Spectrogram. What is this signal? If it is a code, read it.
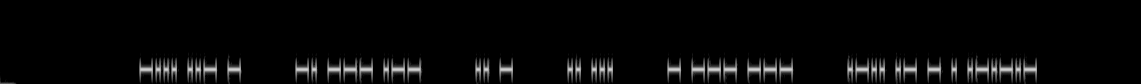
Morse code, heard as a keyed tone, about 32 wpm, 700 Hz. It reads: BUT NOW IT IS TOO LATE.
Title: 2x Word-Spacing - Sentences from Top 300 Words - 30wpm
